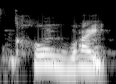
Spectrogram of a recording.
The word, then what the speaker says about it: Kauai: A lot of times people will pronounce this island Kauai, and guys, in the Hawaiian tongue, every vowel is enunciated. So it is Kauai.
